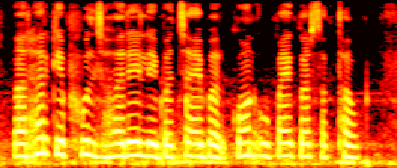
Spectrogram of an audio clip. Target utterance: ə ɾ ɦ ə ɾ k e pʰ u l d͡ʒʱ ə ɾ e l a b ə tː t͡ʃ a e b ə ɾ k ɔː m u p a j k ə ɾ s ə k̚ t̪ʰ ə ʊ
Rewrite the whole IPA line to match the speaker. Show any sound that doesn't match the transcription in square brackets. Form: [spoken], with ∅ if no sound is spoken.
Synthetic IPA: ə ɾ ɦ ə ɾ k e pʰ u l d͡ʒʱ ə ɾ e l [e] b ə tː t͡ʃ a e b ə ɾ k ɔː [n] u p a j k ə ɾ s ə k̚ t̪ʰ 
